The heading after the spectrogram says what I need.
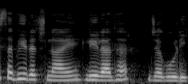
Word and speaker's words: जगूड़ी: अगला प्रश्न है निम्नलिखित में से कौन सी रचना लीलाधर जगूड़ी की नहीं है? जगूड़त्री यहाँ पर लिखा है, इसको इस तरह से उच्चारण करिएगा, जगूड़ी।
